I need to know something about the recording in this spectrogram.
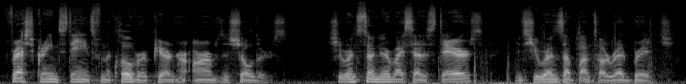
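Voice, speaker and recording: A man's voice: on the low side, brisk, sharp tone, a little hiss or hum. A man narrating a scripted short story as a storyteller.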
